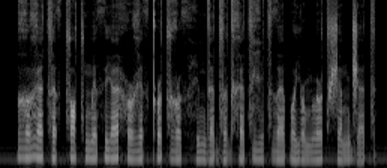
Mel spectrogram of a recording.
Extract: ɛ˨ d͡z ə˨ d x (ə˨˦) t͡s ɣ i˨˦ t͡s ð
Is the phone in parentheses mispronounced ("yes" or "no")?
yes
